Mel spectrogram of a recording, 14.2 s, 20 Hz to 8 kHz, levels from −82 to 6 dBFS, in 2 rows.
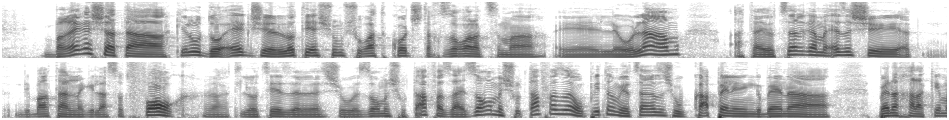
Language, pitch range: Hebrew, 110-155 Hz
